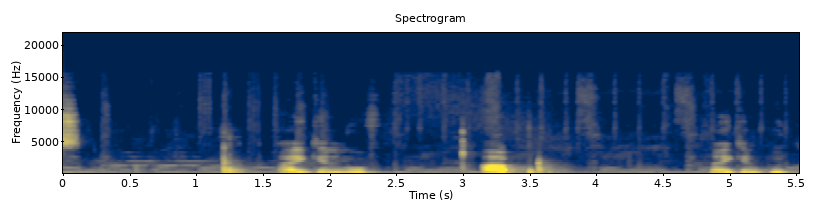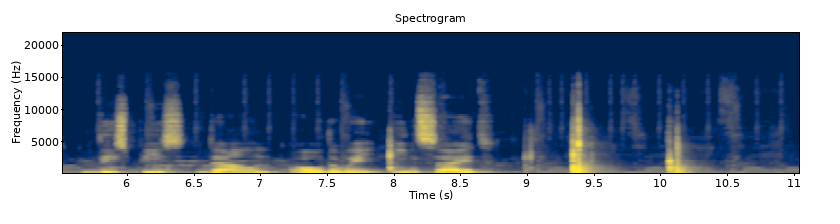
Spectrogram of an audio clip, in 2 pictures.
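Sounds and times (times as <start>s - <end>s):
wooden blocks knocking on tray: 0.5s - 1.5s, 3.4s - 3.8s, 9.3s - 10.4s.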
